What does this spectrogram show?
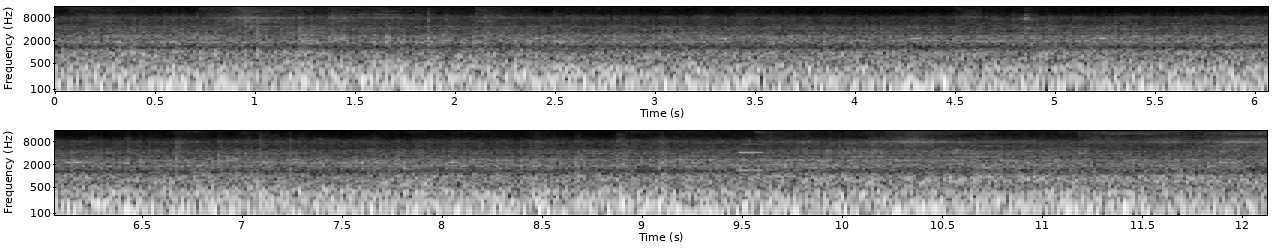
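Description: A freight train of hopper cars rolling past, with a steady rumble and clatter of steel wheels on the rails.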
